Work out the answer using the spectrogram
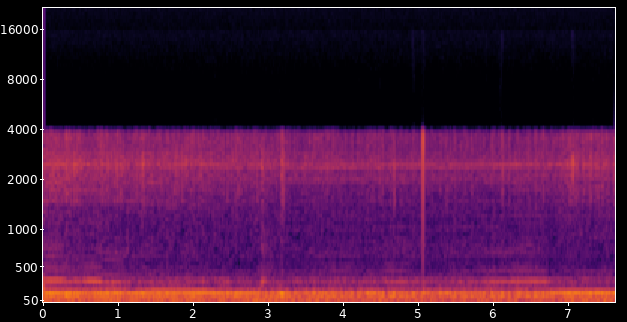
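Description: Air-cooled 3.2-litre flat-six of a 1974 Porsche 911, heard from inside the cabin at speed. The engine note drops in the first second, runs lower and quieter through a turn, and rises again near the end as it pulls out.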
